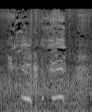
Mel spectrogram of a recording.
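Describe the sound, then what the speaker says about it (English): A Doberman whimpers in two high, thin, drawn-out whines, close by, over a faint room background with no speech during the sounds. "You're a complaining dog?"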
